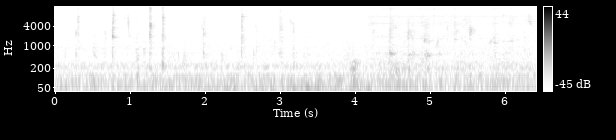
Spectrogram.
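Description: Faint, wet clicking and smacking of a mouth chewing a sauced piece of battered orange chicken, with many small sharp clicks at first. A faint steady hiss comes in about four seconds in.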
